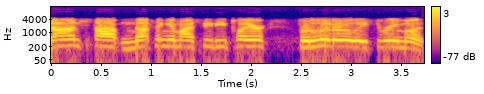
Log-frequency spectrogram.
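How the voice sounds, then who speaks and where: With an American accent, a man talks at a moderate pace, his pitch high with ordinary variation. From Ohio. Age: 30s. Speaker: hip hop artist. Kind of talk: casual interview chat.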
